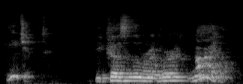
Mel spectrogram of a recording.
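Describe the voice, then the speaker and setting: Middle-aged guy from new mexico doing a chatty bible lesson, fairly high voice, echoey room. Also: very animated, normal speed, dark tone. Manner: folksy, storytelling, asks and answers his own questions. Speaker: Bible teacher. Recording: echoey room, far from mic.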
